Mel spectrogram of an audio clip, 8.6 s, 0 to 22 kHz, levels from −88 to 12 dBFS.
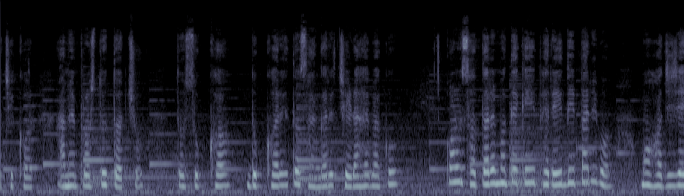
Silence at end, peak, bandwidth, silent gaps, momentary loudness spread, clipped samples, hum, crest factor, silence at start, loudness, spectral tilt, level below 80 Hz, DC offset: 0 s; -14 dBFS; 12.5 kHz; none; 11 LU; under 0.1%; none; 16 dB; 0 s; -30 LUFS; -5.5 dB/octave; -58 dBFS; under 0.1%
